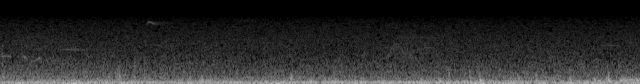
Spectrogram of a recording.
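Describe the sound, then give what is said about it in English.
Quiet countryside ambience at rural cottages, recorded first thing in the morning in October 2011: a steady, soft outdoor hush with a low rumbling undertone like wind, and a faint high chirp briefly near the start. No one speaks. “pause here for a moment and listen to the quiet sounds here at Bunjeri Cottages”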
